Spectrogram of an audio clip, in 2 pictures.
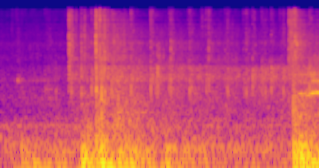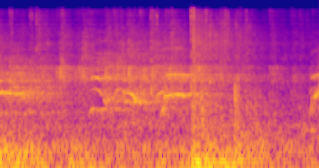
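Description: Young male fencers shout loudly in long, drawn-out cries.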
